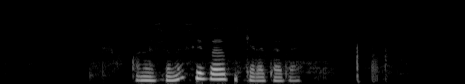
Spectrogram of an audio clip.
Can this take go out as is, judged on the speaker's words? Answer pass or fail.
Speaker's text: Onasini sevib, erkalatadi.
pass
